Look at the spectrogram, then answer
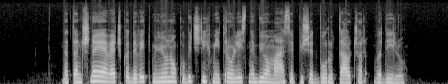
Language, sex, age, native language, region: Slovenian, female, 18-29, Slovenian, Gorenjska region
